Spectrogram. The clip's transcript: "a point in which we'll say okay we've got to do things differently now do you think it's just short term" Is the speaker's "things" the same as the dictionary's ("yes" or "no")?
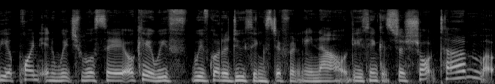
yes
